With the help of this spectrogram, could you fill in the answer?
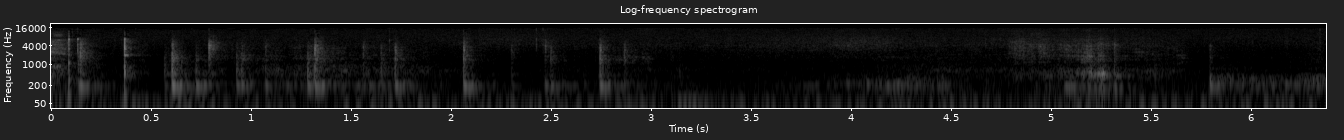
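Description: A large, white, rigid cardboard shoe box with two drawer compartments is tapped and scratched on its front face with long painted nails and fingertips. A quick series of dry, hollow taps, each with a low thump and a bright click that dies away almost instantly, gives way midway to a soft, hissy scratching before a final few taps. The sound is quiet and close throughout.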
